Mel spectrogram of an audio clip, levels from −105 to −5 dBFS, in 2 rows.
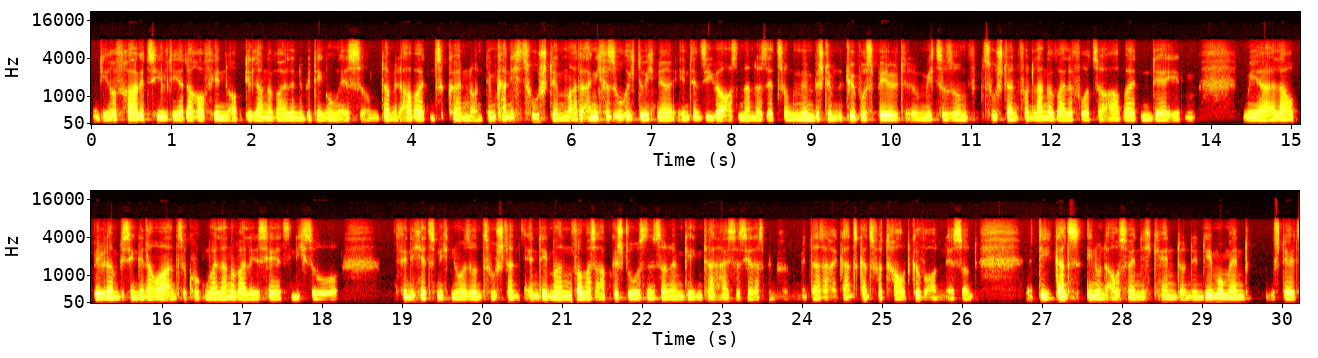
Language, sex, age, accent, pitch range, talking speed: German, male, 50-69, German, 80-90 Hz, 205 wpm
